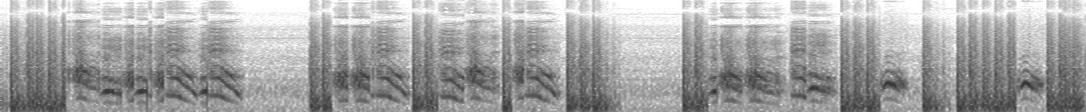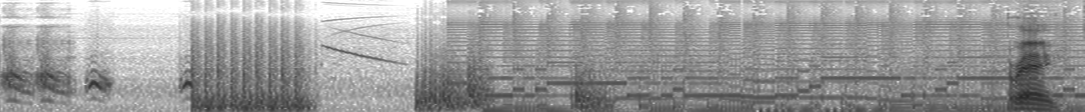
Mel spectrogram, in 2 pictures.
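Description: Rapid bursts of digitized gunfire from a DOS-era shooter game stutter in repeated volleys with brief gaps, then give way to synthesized game music and effects, with people talking over the top.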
